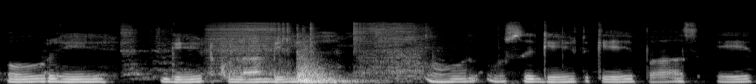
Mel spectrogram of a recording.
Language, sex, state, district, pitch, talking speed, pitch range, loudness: Hindi, male, Rajasthan, Jaipur, 125 Hz, 95 wpm, 120-130 Hz, -19 LUFS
